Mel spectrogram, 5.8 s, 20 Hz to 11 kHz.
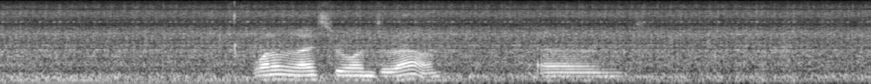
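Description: A 1991 Chevrolet Sprint's G10 three-cylinder engine with a high-lift cam idles with a lumpy lope, a steady low rumble running beneath a voice.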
